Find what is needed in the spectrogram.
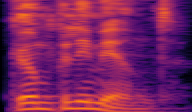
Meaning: compliment
- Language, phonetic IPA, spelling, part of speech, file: Russian, [kəmplʲɪˈmʲent], комплимент, noun, Ru-комплимент.ogg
